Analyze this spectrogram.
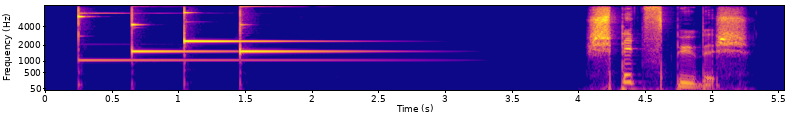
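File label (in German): "spitzbübisch", Deutsch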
